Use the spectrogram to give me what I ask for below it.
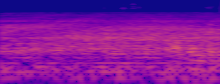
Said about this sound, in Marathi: तिथं प्लेन आलेलं आहे. तर आवाज खूप खतरनाक करते ते.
